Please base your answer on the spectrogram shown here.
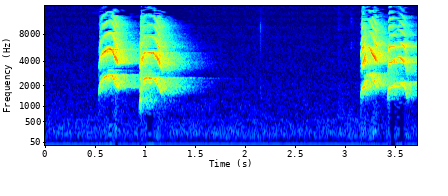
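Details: Courting rose-ringed parakeet, a pet in a small room: two drawn-out, hoarse, rich-toned screeches run together, a long pause, then a quicker double screech.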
